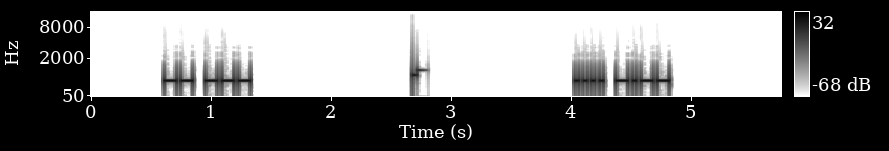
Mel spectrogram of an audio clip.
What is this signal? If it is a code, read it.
Morse code, heard as a keyed tone, about 36 wpm, 700 Hz. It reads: MO HY
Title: Top Two Letter Combinations in Words 35wpm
